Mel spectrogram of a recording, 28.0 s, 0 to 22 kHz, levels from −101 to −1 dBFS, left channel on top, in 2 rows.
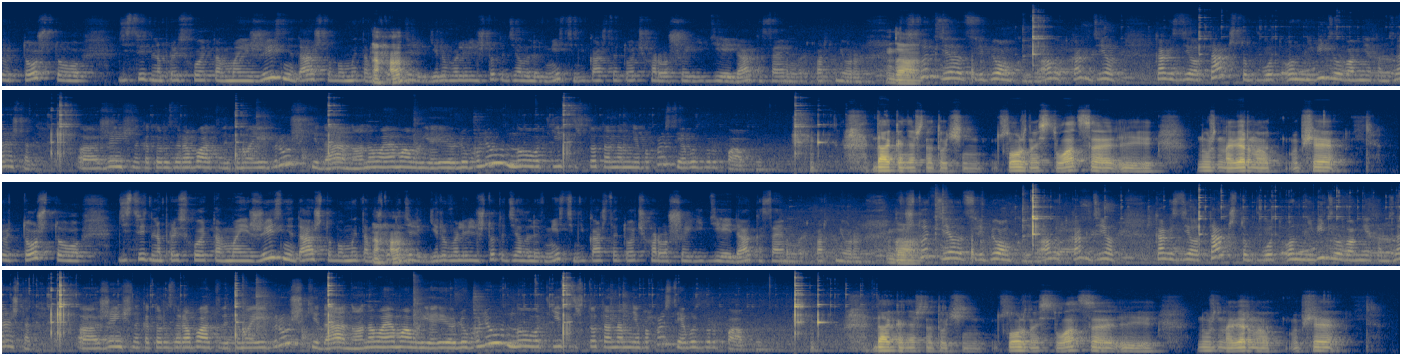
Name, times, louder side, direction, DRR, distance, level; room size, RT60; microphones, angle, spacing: voice 1, 0.0-21.7, right 3 dB, 55° right, 6 dB, 2.7 m, -42 dB
voice 2, 3.7-4.0 8.9-9.2 21.9-22.1 22.4-27.3, left 3 dB, 75° left, 9 dB, 1.9 m, -34 dB
Chink clink, 7.8-22.7, right 12 dB, 75° right, 0.7 m, -40 dB
18.0 x 16.5 x 3.7 m, 0.40 s
head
